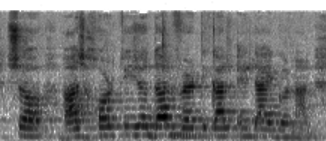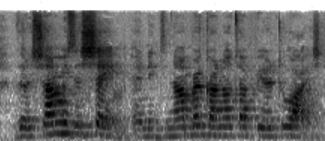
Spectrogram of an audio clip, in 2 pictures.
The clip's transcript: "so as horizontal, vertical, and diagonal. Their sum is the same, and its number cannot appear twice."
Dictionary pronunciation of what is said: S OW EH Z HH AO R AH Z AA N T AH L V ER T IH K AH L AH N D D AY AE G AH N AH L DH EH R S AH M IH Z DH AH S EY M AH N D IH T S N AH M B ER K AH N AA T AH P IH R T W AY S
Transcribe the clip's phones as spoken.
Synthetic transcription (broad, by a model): S OW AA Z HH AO R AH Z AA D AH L V ER T IH K AH L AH N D D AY G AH N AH L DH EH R S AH M IH Z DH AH S EY M AH N D IH T S N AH M B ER K AH N AA T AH P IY R T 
